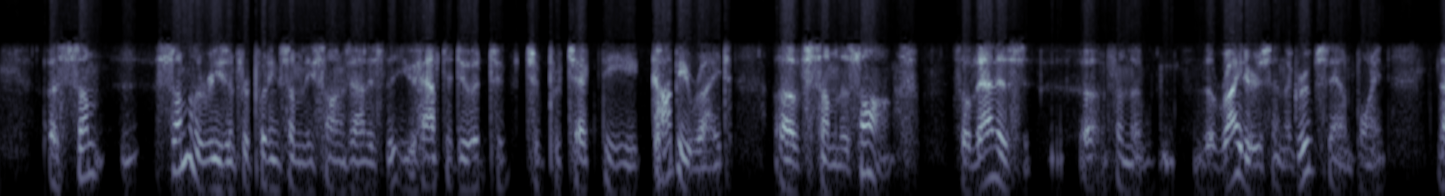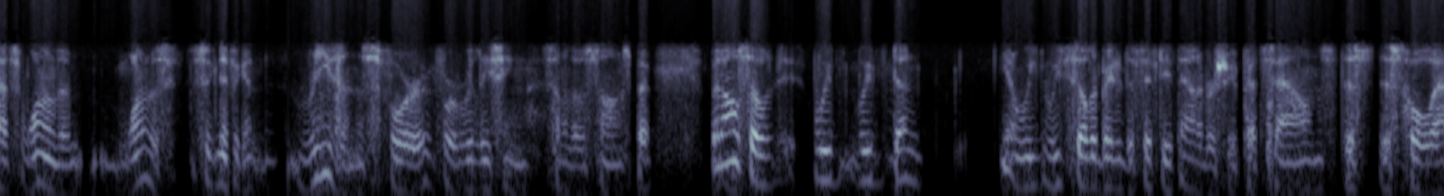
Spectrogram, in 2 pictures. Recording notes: I spoke to him about that by phone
